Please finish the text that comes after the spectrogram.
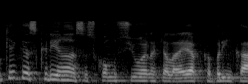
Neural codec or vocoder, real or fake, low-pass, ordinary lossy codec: none; real; none; none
